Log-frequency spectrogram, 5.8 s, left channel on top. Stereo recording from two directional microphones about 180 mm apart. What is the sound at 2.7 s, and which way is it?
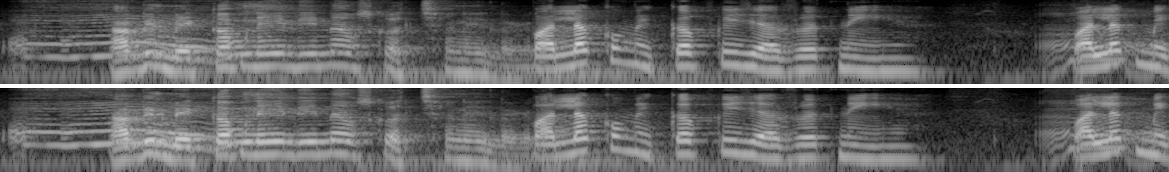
A woman's voice, 10° left (ahead or behind).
